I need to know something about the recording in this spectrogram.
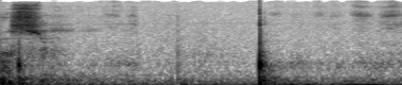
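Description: Stylus writing on an interactive display board: faint scratching strokes, with one sharp tap about a second and a quarter in.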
